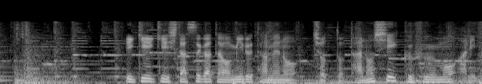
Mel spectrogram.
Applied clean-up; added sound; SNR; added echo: none; Tap; 17 dB; none.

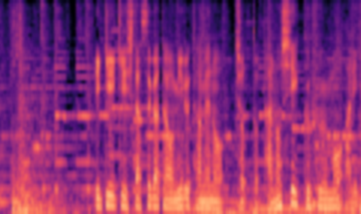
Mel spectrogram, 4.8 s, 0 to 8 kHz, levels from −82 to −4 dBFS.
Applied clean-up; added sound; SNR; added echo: none; none; none; none.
